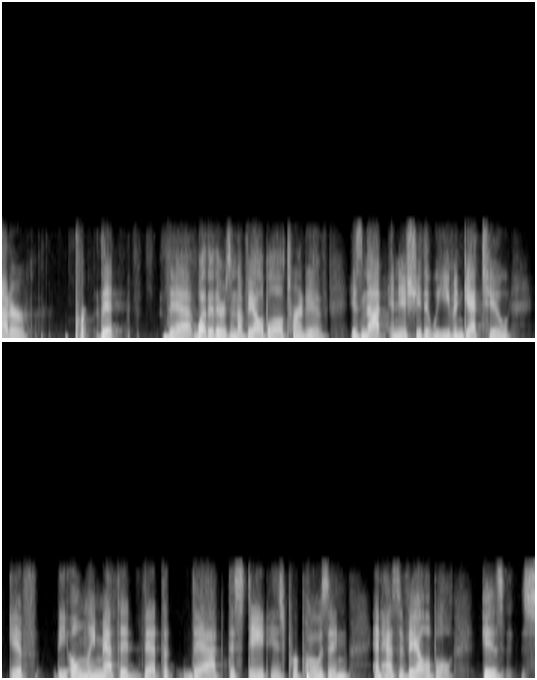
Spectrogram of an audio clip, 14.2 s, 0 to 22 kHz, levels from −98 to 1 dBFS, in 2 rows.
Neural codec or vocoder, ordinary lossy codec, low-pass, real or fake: codec, 24 kHz, 1.2 kbps, DualCodec; Opus, 16 kbps; 7.2 kHz; fake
